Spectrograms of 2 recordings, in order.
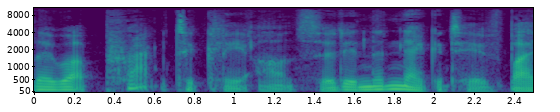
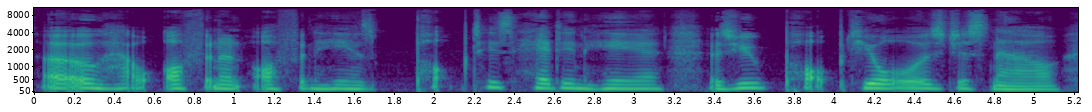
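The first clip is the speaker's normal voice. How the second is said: widow voice; 8 semitones higher than usual. Acted. Grieving widow reminiscing.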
